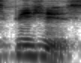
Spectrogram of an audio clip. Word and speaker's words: species: Always species, singular or plural. It's always spelled out and pronounced with an s.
